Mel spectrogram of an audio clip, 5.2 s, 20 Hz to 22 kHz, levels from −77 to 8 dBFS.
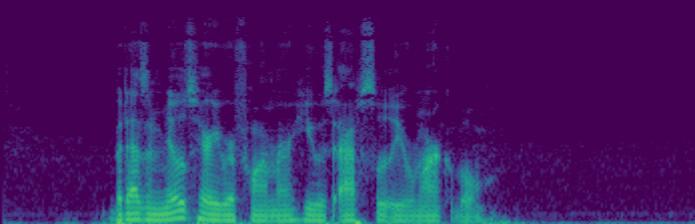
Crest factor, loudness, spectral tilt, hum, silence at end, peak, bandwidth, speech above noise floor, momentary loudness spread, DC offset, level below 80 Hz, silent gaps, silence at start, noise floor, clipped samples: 18 dB; -20 LUFS; -7 dB/octave; none; 0.2 s; -2 dBFS; 14.5 kHz; 27 dB; 11 LU; under 0.1%; -32 dBFS; none; 0.05 s; -45 dBFS; under 0.1%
